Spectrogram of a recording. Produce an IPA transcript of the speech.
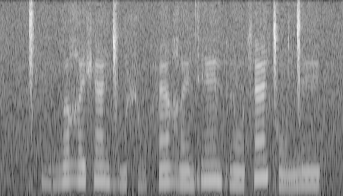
ǀʰi̤˨ ɾo̤˨˦ə̯ ʁe˧ʃæ̃˧ɡ͡ǀu˨ ʃo̤˨hæ̃˦ ʁẽ˧ drẽ˧brõ˨sæ̃˦ ǀõ˨ŋ͡ǀẽ˧

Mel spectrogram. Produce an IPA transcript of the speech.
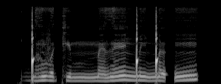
ɡ͡ǃə̃vɘkʲɘmːɛ̃ ðẽŋ͡ǃĩŋ͡ǃɘ ʔĩ

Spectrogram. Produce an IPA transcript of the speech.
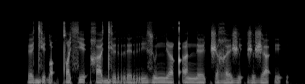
ɛdʲɛɗʌʔ tˤasʲɛʔχa dʲʌrɛ rizuniqʼe nɛ t͡ʃɛʁɛʒeʔ ʒʌʒaʔeʔ

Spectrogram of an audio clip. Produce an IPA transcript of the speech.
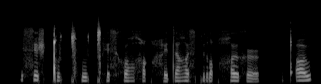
sɪʃǃu ǀʰuǀʰɪsxoʁχɯq hɪtɛʁɯspruq χɯxə˞ | qʼu

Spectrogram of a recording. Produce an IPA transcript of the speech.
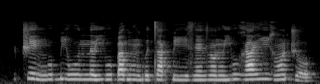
t͡ʃe˦˨ ŋu˦ ɓi˧wu˧nə˧ ju˧ɓa˦ɡʷɛ̃˧ ɡʷi˧ta˦k͡piː˧ zɛ̃˧zɔ̃˧ɾũ˧ ju˦˨ɣa˦ɣi˦˨ɣɔ̃˦ t͡ʃo˨

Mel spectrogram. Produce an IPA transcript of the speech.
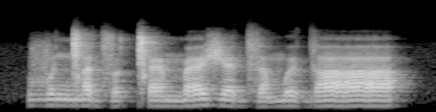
vəŋ͡ǀad͡zɔǀæ mæʒæ d͡zaməːdaː

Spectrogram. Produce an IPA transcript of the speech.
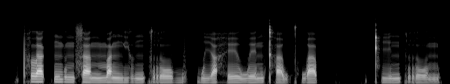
pʰla˥˩k̚mu˧nsa˧nma˧ŋ jɯ˩˦ŋkroː˦˥bo˥˩k̚ wi˧a̯heː˥˩ we˦˥nkʰa˩˦wkʰwa˦˥p̚ | kʰi˩˦npro˨˩n

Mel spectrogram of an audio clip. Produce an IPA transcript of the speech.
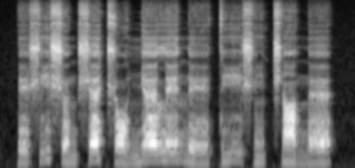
e˨ʃi˦ ʃə˨nʃɛ˦t͡ʃɔ˨ ɲɛ˦ le˦neː˨tiː˦ʃĩ˧ t͡ʃã˦˨ nɛ˧

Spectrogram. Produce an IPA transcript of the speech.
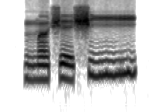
mœ̃ʃeʃi

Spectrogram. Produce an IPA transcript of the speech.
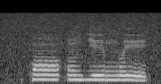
pɔ̃ːʔõʎe ŋʷe

